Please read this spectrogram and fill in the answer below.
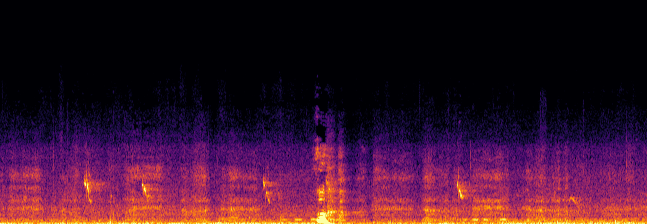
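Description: A man breathing hard from walking up a steep hill. About halfway through he lets out a loud, breathless 'ooh' of exertion that falls in pitch.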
